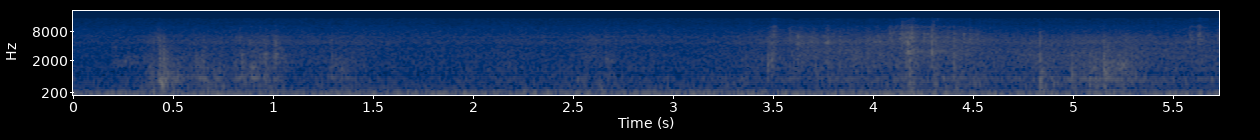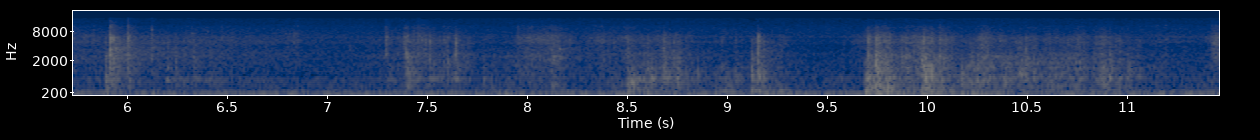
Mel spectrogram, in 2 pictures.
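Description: Plastic model-kit sprues, bagged parts and a cardboard box being handled and packed away: scattered rustles and light clatters over a steady low hum.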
